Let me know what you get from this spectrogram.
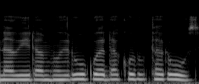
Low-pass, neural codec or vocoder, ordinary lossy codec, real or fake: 9.9 kHz; autoencoder, 22.05 kHz, a latent of 192 numbers a frame, VITS, trained on many speakers; none; fake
